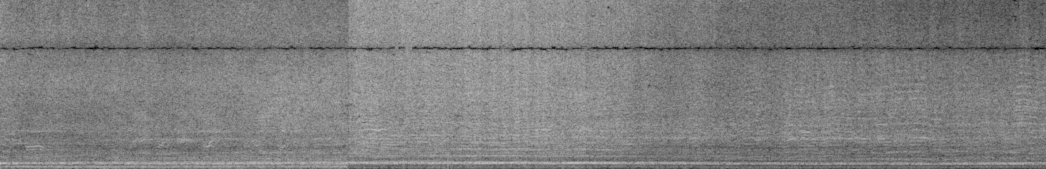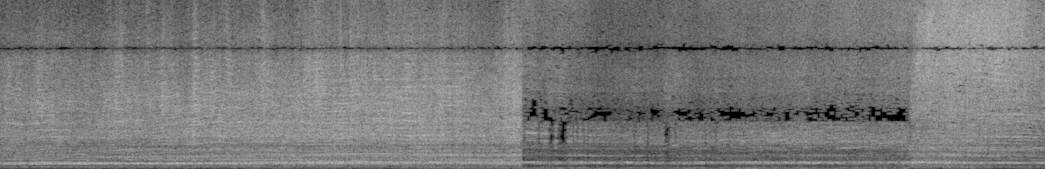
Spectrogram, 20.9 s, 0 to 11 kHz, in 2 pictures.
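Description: A pack of Formula 500 speedway cars racing on a dirt track, their engines running hard and steadily. The sound changes abruptly twice, about three and a half seconds in and again around sixteen seconds in.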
